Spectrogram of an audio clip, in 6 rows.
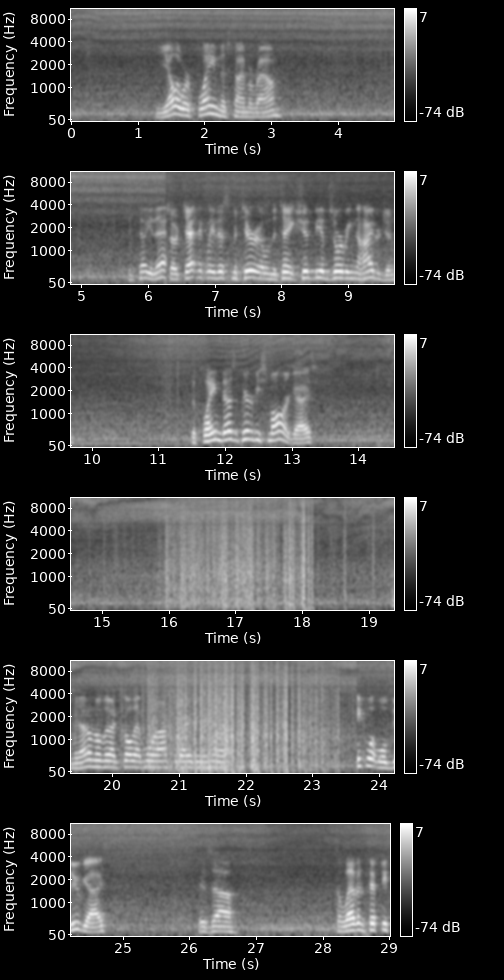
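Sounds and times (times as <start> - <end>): gas torch hissing: 0.0 - 29.0
crackling: 10.4 - 13.5, 14.4 - 24.6.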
